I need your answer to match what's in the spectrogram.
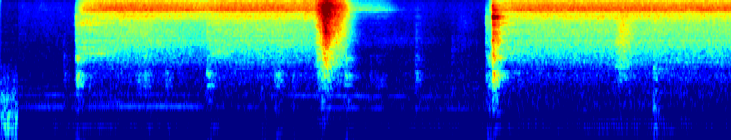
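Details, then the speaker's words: Homemade compressed-air engine mounted in a vise, compressor on, before starting: a sharp steady hiss of escaping air starts, stops, then returns; compressed air leaking at the compressor attachment fitting. "still leaking from the compressor attachment start the engine first up should flow in now"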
